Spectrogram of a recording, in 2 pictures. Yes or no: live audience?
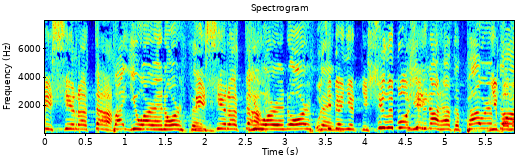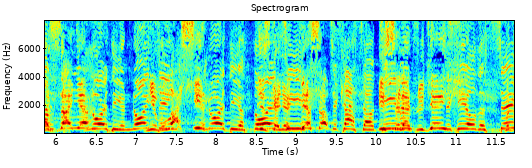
yes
